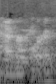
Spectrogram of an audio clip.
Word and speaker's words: Aberforth: Aberforth.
